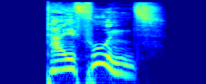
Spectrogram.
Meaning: genitive singular of Taifun
- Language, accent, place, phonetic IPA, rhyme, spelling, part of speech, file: German, Germany, Berlin, [taɪ̯ˈfuːns], -uːns, Taifuns, noun, De-Taifuns.ogg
